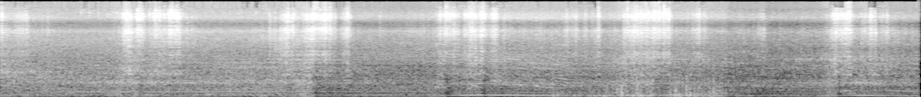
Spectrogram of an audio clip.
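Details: GM Ecotec engine running: steady low hum with recurring bursts of metallic death rattle from a failed turbocharger.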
